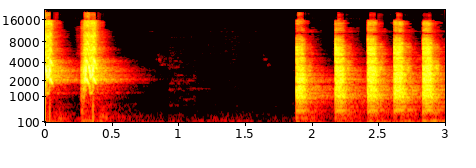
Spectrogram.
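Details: Javan myna giving two loud harsh squawks, then after a silence a rapid series of five grating, raspy notes. The sounds serve as a lure for young mynas.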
